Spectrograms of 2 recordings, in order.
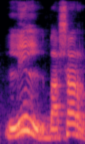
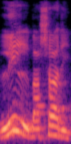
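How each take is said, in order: First: লিল বাসার closed on a vowelless r; slow লিল বাসার, no i after the final r; stopped ending. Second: লিল বা সা রি with final ri sounded; unstopped ending. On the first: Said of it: "শেষের হরফটা যোজম হয়ে যাবে". (শেষে যোজম দিয়ে লিল বাসার) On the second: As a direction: give the last r an i vowel in লিল বা সা রি. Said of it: "থামলে কি হবে". (না থেমে শেষে রি দিয়ে লিল বা সা রি) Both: Shown as a demonstration.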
